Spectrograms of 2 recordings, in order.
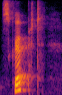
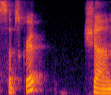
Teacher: That P we don't release.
